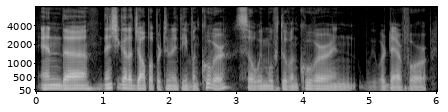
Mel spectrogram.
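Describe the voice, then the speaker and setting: A man from Slovenia with a Slovenian accent, a guest designer answering interview questions in a halting way with frequent pauses. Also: low-pitched, fairly even intonation, darkish tone, smooth, dry recording, clean studio sound.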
